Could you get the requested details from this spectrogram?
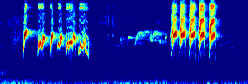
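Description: Red-whiskered bulbul singing bright, chirpy phrases of rapid notes, a short run, a thin rising whistle, then another quick burst of five notes.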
